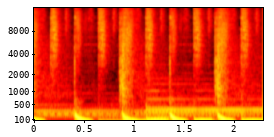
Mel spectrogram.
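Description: Soulful house music from a DJ mix: a steady four-on-the-floor kick drum about twice a second under sustained chords and hi-hats, the bass dropping out briefly just after the start.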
